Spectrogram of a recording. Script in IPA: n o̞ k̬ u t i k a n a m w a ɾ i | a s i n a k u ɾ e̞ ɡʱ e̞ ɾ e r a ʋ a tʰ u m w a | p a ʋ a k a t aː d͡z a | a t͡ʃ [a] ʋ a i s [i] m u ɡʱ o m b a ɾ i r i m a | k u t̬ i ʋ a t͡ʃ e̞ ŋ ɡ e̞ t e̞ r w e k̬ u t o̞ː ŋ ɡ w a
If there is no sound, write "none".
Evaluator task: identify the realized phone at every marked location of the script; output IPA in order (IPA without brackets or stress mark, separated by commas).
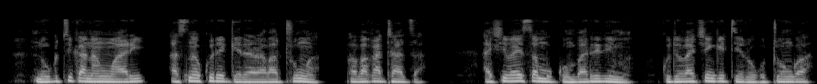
i, a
